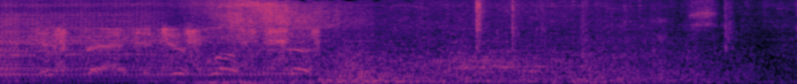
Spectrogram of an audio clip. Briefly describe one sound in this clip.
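A car crashes with a loud metallic smash.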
